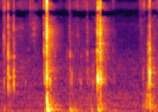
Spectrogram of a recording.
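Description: Hard plastic LEGO pieces of a Sonic speed launcher set clacking as they are handled: a few sharp separate clicks, the loudest about two-thirds of a second in and another about a second and a half in.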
